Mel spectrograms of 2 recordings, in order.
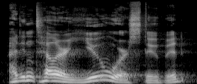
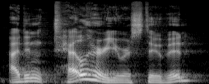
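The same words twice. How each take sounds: First: The word 'you' carries the main stress. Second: The word 'tell' carries the main stress. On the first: Someone else was called stupid. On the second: It was communicated some other way.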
